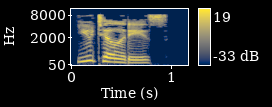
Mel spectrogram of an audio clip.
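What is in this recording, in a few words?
"utilities", British English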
